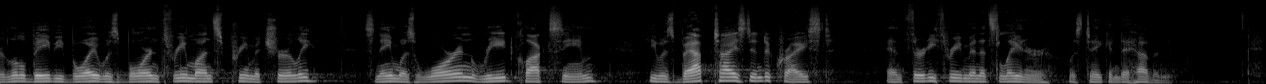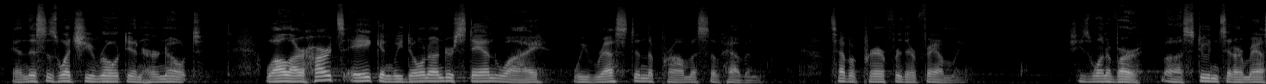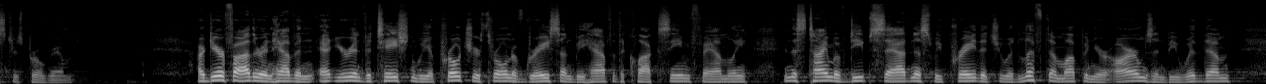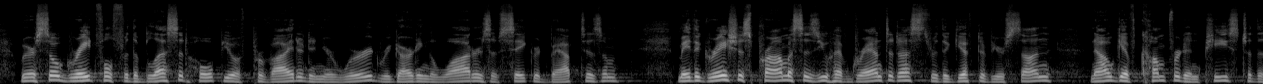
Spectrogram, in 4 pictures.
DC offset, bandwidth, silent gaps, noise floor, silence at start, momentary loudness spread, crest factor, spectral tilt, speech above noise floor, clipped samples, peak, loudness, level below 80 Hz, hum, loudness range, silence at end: under 0.1%; 18 kHz; none; -69 dBFS; 0 s; 13 LU; 20 dB; -5.5 dB/octave; 39 dB; under 0.1%; -10 dBFS; -31 LUFS; -74 dBFS; none; 10 LU; 0 s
